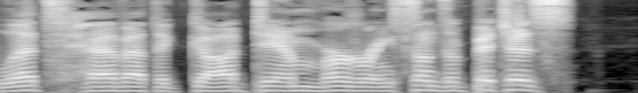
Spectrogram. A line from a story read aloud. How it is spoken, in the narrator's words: he snarled, enraged to blasphemy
